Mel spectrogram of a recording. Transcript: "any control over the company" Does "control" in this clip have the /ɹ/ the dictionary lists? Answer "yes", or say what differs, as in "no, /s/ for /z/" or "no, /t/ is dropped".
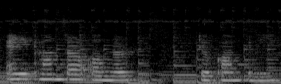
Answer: no, /ɹ/ is dropped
